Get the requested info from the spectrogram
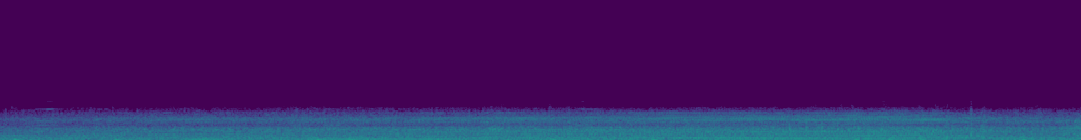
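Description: Steady engine and road noise of a car heard from inside the cabin: a low hum over even tyre noise, growing slightly louder.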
